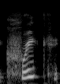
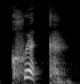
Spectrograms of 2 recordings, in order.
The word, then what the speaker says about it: creek: vary by region creek i say creek you might hear the word crick qrik and the word creek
